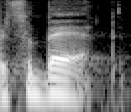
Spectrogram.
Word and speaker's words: Sebayt: wise in Medu Neter, "Sebayt," means wise teaching. It's from Saba. The Greek speaking people pronounced the b, fuh.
